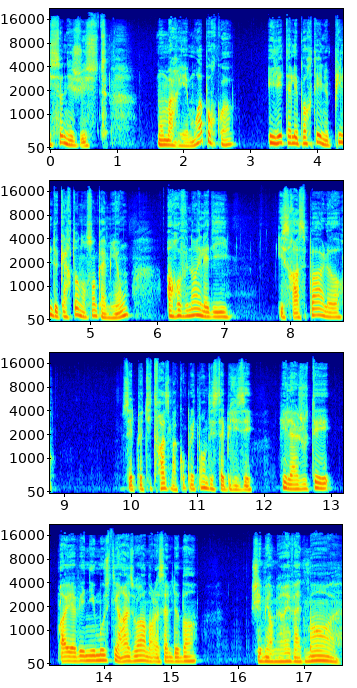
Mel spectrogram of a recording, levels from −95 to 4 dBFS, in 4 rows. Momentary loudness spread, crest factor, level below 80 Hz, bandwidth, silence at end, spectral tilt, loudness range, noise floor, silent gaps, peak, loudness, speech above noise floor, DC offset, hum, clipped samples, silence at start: 10 LU; 20 dB; -66 dBFS; 19 kHz; 0 s; -5.5 dB/octave; 4 LU; -64 dBFS; none; -2 dBFS; -21 LUFS; 44 dB; under 0.1%; none; under 0.1%; 0 s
